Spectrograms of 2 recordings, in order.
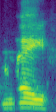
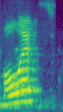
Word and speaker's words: Millay: So several ways I've gotten throughout my youth has been mullets, milliets, millets. Just it goes on.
